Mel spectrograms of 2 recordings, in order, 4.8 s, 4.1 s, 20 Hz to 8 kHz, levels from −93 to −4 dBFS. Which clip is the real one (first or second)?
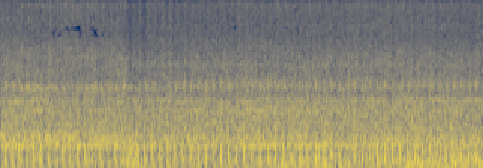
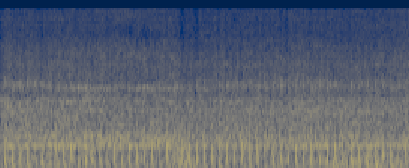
first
